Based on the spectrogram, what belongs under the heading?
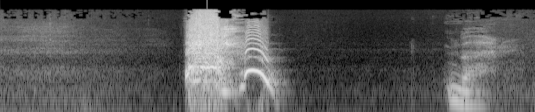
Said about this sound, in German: jetzt muss ich niesen.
